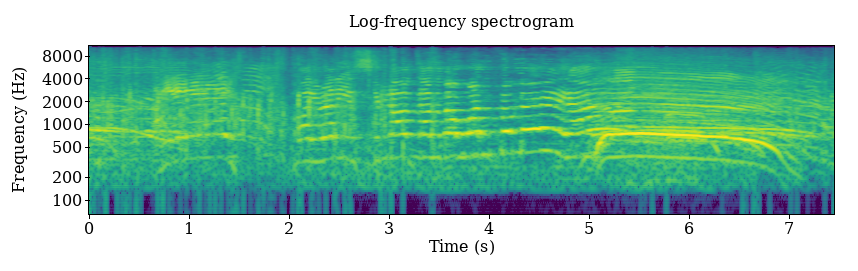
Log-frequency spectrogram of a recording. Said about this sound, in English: how's about a right good round of applause for Captain Jack Sparrow's pirate chief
